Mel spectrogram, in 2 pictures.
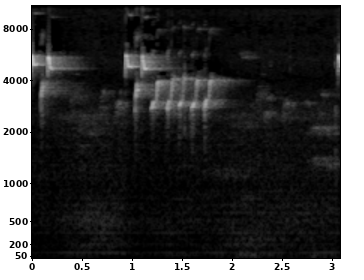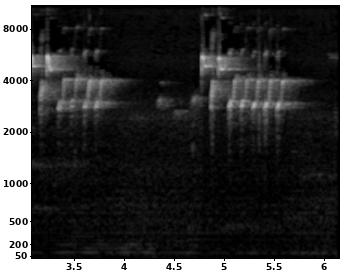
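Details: Singing Moroccan goldfinch: four bright phrases of fast, high chirping twitters, each starting with a sharp note, spaced almost two seconds apart over a low background hum.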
